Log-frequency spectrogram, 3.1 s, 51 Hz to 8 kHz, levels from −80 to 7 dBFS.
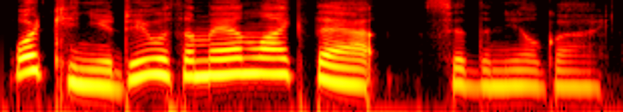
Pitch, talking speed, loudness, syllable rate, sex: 215 Hz, 230 wpm, -17 LUFS, 4.7 syllables/s, female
